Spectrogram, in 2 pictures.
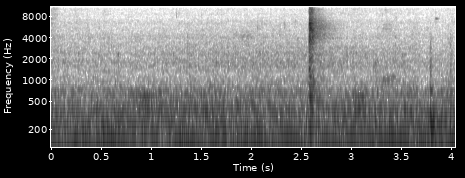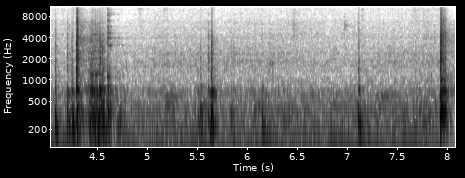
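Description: Glass jars and containers knocking and clinking as someone rummages through a refrigerator's shelves: a handful of separate knocks, the loudest cluster about halfway through, over a steady low hum.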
